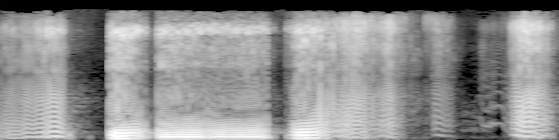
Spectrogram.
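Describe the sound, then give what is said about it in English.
Loud, buzzy fart noises, apparently imitated by a voice, come in several close bursts, one stretched noticeably longer than the others, with short gaps between them. “What about the prolonged fart joke?”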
